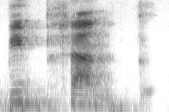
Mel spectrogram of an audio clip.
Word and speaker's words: বিভ্রান্ত: একইভাবে বিভ্রান্ত, বিভ্রান্ত, আমরা কিন্তু বিভ্রান্ত বলছি না, একবার উচ্চারণ করলে উচ্চারণটি হতো বিভ্রান্ত, কিন্তু আমরা উচ্চারণ করছি বিভ্রান্ত। দেখুন ভ দুইবার আসছে, বিভ্রান্ত, বিভ্রান্ত।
